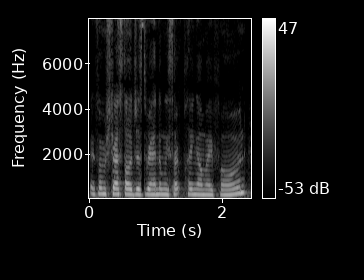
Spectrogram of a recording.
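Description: Woman chatting casually in an interview, mellow and kinda high. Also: flat delivery, brisk. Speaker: social media manager.

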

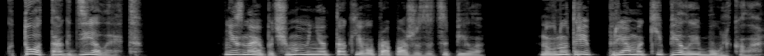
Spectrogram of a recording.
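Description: A woman narrating a first-person story as an audiobook, lively and ironic. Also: mid-range voice, normal speed, no echo, studio quality.

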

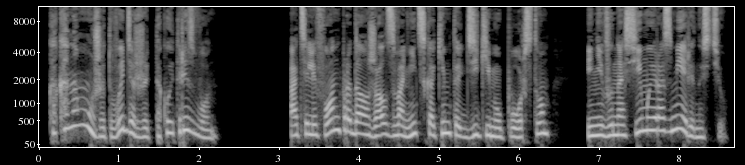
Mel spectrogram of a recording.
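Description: A woman narrating a detective novel in the first person, with measured, even storytelling. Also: mid-range voice, dry recording, clean studio sound. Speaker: audiobook narrator.

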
